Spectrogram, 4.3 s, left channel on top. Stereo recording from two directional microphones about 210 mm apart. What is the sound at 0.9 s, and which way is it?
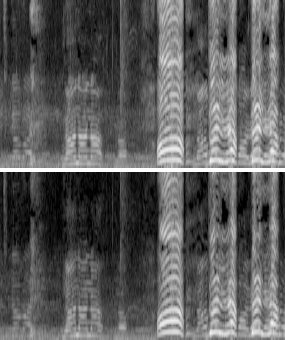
Speech, 40° left (ahead or behind).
